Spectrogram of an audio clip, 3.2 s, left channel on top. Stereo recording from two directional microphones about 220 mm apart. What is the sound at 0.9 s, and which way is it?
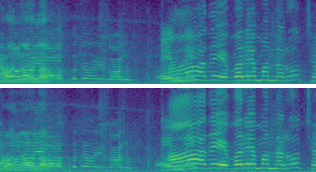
Speech, 20° left (ahead or behind).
